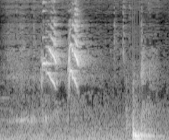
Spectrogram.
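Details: Talking parrot indoors giving two short, harsh squawks about a third of a second apart, each sweeping up and down, then a lower, rougher squawk after a brief pause, over a faint room hum.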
